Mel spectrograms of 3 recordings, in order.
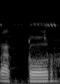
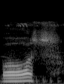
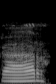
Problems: constant background noise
